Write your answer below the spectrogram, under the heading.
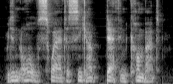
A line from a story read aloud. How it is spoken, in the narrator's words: muttered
